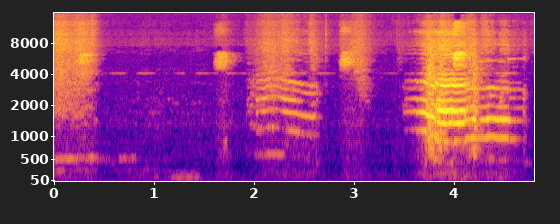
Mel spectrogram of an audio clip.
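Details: Two kittens eating side by side; short, thin kitten meows break through soft clicks of feeding, ending in a louder, longer meow that wavers in pitch.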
